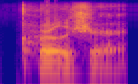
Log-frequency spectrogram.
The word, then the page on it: crosier: American English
